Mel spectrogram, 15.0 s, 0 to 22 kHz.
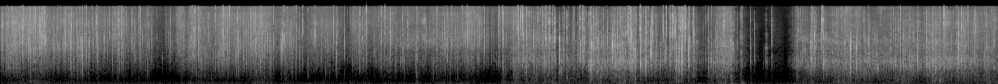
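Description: An empty, crumpled paper bakery bag made of thin kraft paper is rubbed with the palm and fingertips, then scrunched between the hands. It gives a dense, bright, continuous crinkling and crunching with almost no low end. The sound goes briefly almost silent just before the 12-second mark, then the crinkling resumes.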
